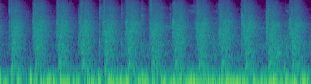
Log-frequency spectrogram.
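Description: Steady rhythmic clapping, evenly spaced at about three claps a second.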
